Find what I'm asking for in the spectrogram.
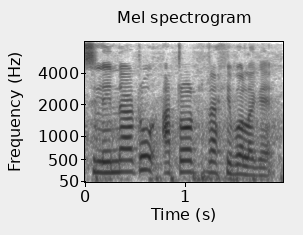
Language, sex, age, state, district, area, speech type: Assamese, female, 45-60, Assam, Jorhat, urban, spontaneous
